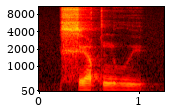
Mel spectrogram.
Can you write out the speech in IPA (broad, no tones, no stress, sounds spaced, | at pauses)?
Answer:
x ɛ q n u y̯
